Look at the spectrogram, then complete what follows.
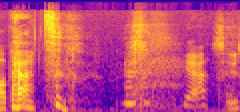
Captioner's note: laughs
